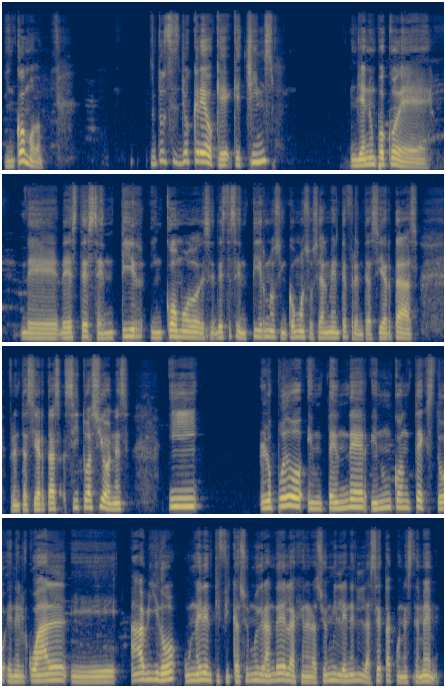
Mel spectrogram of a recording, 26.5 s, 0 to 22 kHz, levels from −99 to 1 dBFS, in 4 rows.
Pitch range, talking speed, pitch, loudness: 120-160 Hz, 125 wpm, 140 Hz, -26 LUFS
